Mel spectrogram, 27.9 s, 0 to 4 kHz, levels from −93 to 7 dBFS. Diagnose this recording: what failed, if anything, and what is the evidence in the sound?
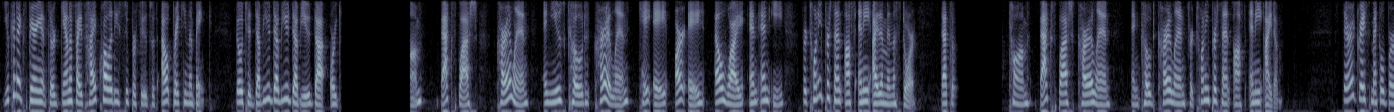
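The speech cuts out twice, from 6.8 to 8.22 s and from 19.06 to 20.05 s. Each time, the last sound smears briefly into a fading buzz, then drops to silence for about 1.36 s and 0.86 s, and the talker resumes further along with that stretch gone. This is likely a long network dropout: packets stopped arriving, the receiver's concealment extended the final frame and faded it out, and playback resumed at the next packet received. The audio above 4 kHz is absent throughout, as expected from a narrowband call codec such as G.711 A-law.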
